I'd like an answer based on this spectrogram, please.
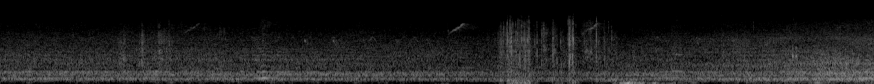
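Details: Bees from a wild hive under forest rocks buzz during a honey hunt. A constant, level hum carries through, with a burst of knocking and scraping handling noises after the midpoint.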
